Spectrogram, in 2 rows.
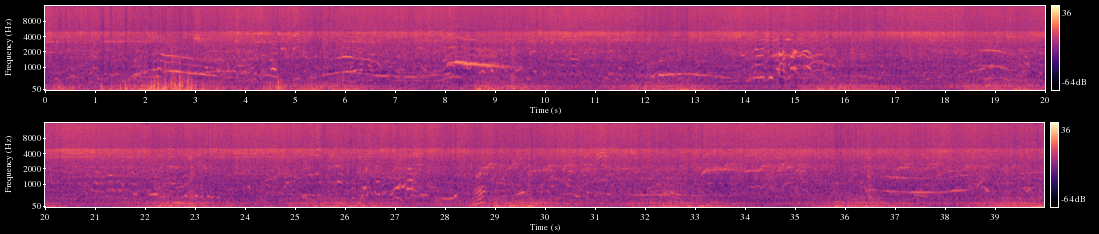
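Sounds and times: roller coaster train rushing: 0:00.0 - 0:39.9.

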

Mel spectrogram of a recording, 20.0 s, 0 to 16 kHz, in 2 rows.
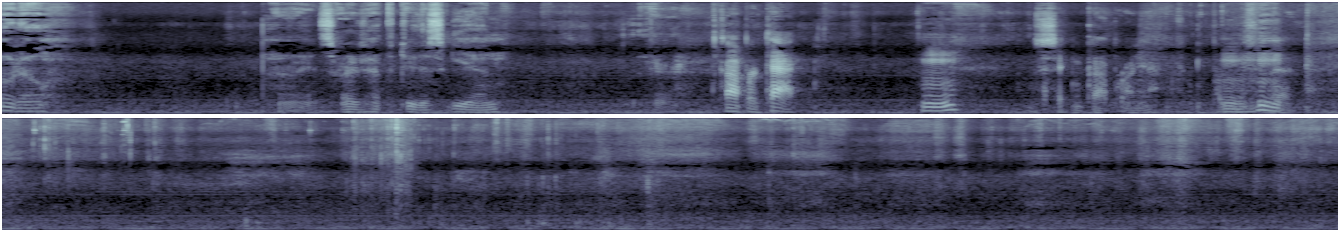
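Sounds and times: low steady rumble: 0:00.0 - 0:20.0
gauze dressing rustling: 0:09.4 - 0:20.0.

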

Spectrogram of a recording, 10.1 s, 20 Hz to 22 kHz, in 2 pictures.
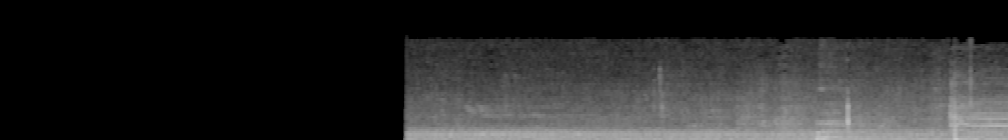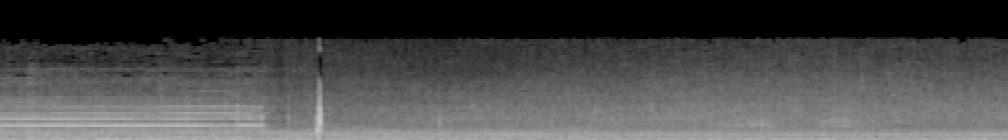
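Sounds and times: lens zoom motor whining: 0:04.7 - 0:06.5.

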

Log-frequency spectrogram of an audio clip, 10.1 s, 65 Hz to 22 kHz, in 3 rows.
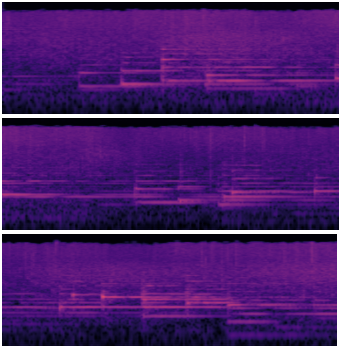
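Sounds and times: rain-like hiss: 0:00.0 - 0:10.0.

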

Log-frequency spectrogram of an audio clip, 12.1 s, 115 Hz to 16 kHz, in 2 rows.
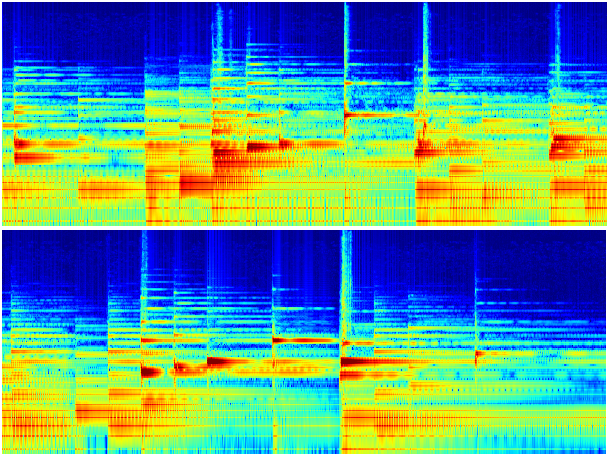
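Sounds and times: slow soft piano music: 0:00.0 - 0:12.0.

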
